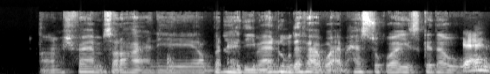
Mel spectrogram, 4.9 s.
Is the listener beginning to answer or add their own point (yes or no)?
yes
